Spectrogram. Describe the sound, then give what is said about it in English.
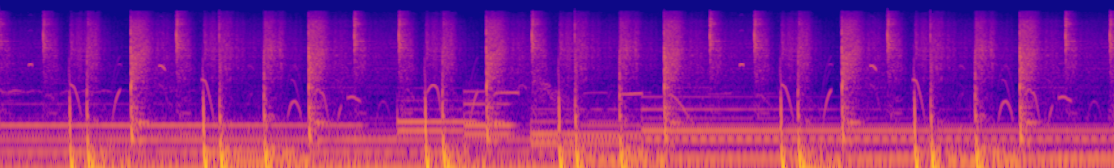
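A young girl, learning to play the drums, bangs on pots and pans in a loose, uneven beat, the sharp clangs ringing with metallic overtones, struck steadily and loudly over about eight seconds with no talking. “Learning how to play the drums on pots and pans right now.”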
